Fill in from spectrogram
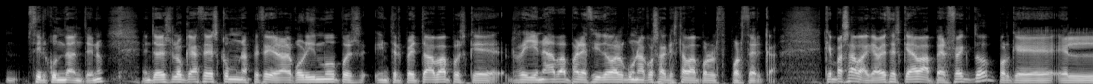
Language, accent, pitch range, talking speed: Spanish, Spanish, 95-115 Hz, 190 wpm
